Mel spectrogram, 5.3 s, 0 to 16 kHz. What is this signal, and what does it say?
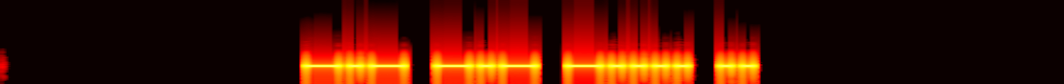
Morse code, heard as a keyed tone, about 22 wpm, 700 Hz. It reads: KK6I
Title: Call Signs Repeated 2x - 22wpm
